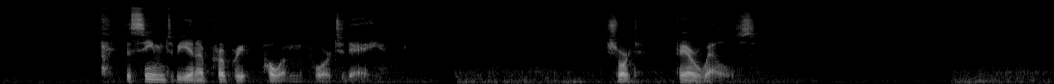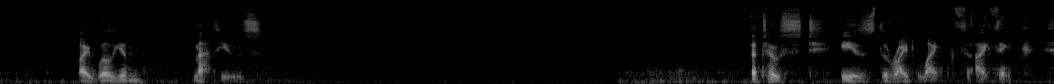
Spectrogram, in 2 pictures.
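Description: An elderly man speaks calmly and close by, in short bursts.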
